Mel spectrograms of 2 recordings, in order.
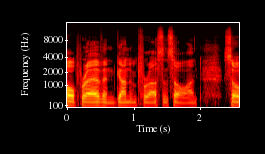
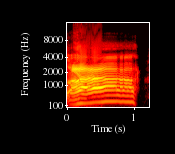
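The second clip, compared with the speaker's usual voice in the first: long, drawn-out, very high, shrill scream; 11 semitones higher, 7 dB louder than usual. Retelling how someone showed the way Aquilonians scream, imitating a scream. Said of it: "Aquilonians scream like this".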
